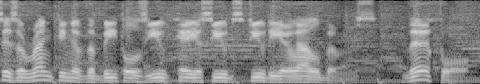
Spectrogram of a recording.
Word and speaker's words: Beatles: for the linguistic experts Maybe it's not the Beatles pronounce the T not a false d go on try it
